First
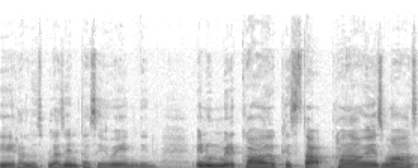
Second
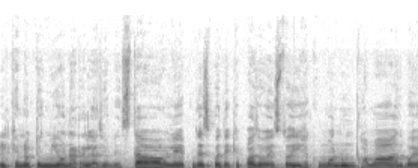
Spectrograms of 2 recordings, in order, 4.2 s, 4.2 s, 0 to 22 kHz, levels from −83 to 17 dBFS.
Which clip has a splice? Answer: second; 1 cut; at 1.9 s

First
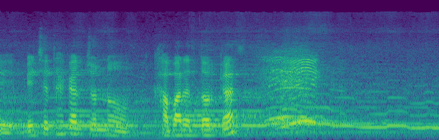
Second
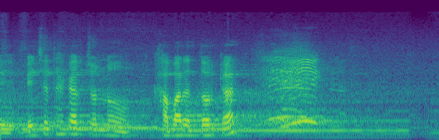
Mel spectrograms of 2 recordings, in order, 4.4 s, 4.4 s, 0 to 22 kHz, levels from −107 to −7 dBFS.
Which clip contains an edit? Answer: first; 1 cut; at 3.2 s

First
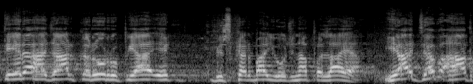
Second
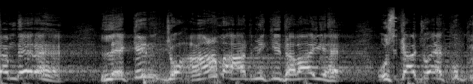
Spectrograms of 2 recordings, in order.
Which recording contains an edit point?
first; 1 cut; at 3.7 s

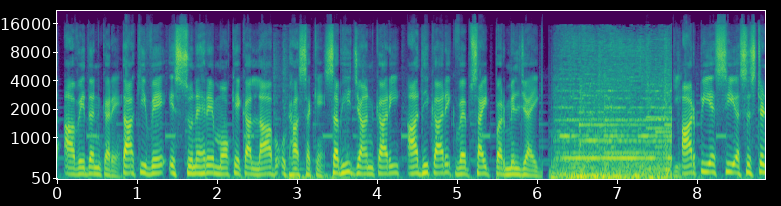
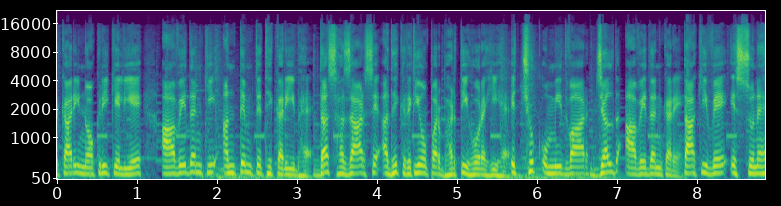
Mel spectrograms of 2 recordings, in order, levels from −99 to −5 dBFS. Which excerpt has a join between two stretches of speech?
first; 2 cuts; at 6.1 s, 7.7 s

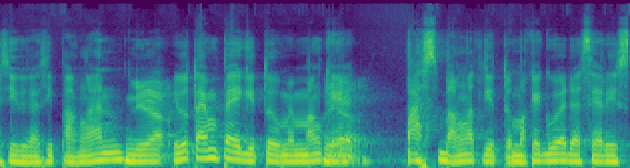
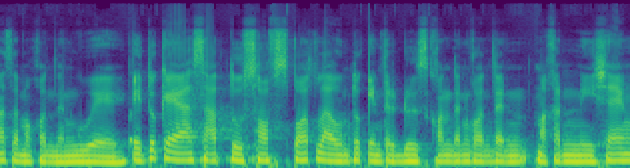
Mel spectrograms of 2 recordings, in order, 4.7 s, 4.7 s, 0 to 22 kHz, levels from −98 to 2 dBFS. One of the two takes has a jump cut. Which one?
second; 3 cuts; at 0.9 s, 2.7 s, 4.0 s

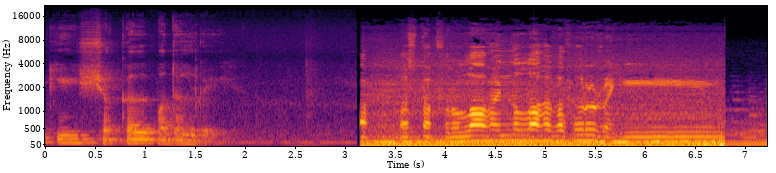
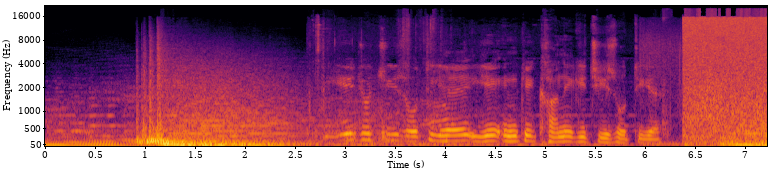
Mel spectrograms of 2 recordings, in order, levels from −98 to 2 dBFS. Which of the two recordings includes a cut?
first; 1 cut; at 2.9 s

